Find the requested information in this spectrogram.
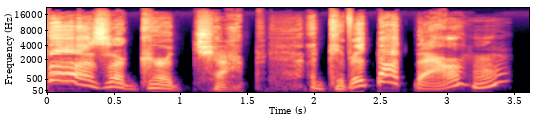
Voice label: Male Murloc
